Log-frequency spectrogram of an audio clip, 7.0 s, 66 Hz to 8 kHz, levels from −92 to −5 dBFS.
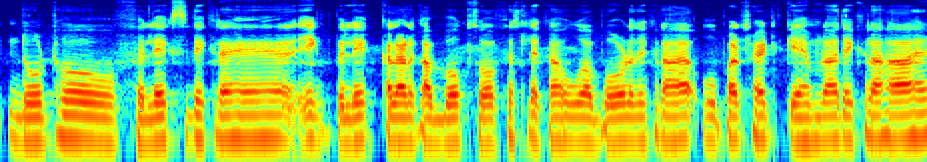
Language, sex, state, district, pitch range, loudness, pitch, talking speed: Hindi, male, Bihar, Gopalganj, 125-135 Hz, -20 LUFS, 130 Hz, 205 wpm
